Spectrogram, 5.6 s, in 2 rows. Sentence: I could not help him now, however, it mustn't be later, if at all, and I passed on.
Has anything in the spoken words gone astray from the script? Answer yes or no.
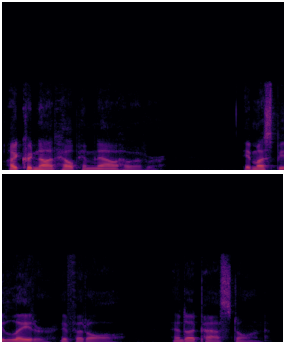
yes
